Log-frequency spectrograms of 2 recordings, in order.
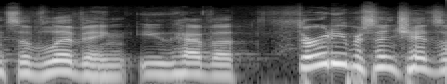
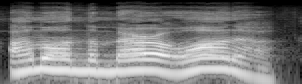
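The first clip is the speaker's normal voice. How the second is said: louder, laid-back bro voice; stoner bro; 4 dB louder than usual. Retold or imitated. Mocking how millennial clerks talk, a stoner bro voice. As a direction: play it like a proudly stoned clerk. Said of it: "that's how they talk".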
